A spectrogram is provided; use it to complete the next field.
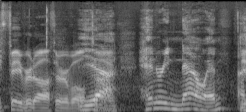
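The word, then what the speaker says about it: Henri Nouwen: if not the favorite author of all yeah henry nowin i said it right perfect there you go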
